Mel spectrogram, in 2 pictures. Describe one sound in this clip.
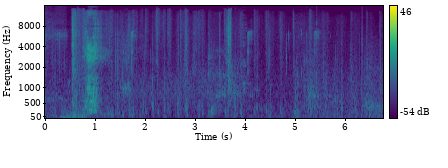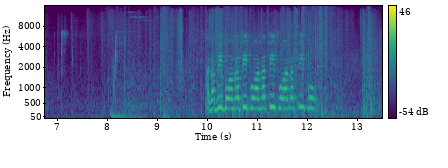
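Footsteps patter quickly over dry grass.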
